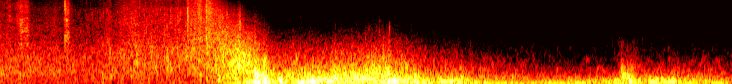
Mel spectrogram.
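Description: Water splashes loudly as a swimmer plunges in.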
